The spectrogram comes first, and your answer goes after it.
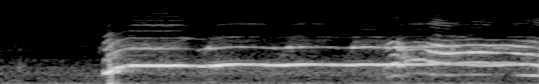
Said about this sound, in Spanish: Ahora suena la campana del alarma.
